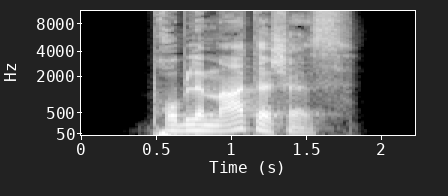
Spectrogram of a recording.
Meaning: strong/mixed nominative/accusative neuter singular of problematisch
- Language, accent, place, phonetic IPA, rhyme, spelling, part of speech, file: German, Germany, Berlin, [pʁobleˈmaːtɪʃəs], -aːtɪʃəs, problematisches, adjective, De-problematisches.ogg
